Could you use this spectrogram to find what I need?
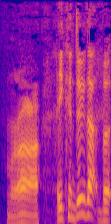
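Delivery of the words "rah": low sung "rah". Acted. Host imitating the singer's deep register, low note. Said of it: "when he goes down to deep".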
